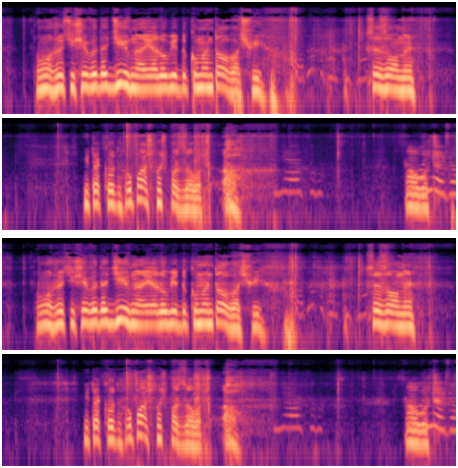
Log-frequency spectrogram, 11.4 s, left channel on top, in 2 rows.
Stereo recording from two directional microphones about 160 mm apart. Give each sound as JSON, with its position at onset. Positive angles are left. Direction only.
{"t": 0.4, "sound": "speech", "side_deg": 45}
{"t": 4.6, "sound": "speech", "side_deg": 30}
{"t": 6.4, "sound": "a sound", "side_deg": 30}
{"t": 7.4, "sound": "speech", "side_deg": 40}
{"t": 8.4, "sound": "a sound", "side_deg": 50}
{"t": 10.7, "sound": "speech", "side_deg": 0}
